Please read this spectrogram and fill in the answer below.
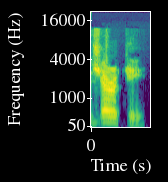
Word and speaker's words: Cherokee: Cherokee. Cherokee. And a long e sound on the end of that.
